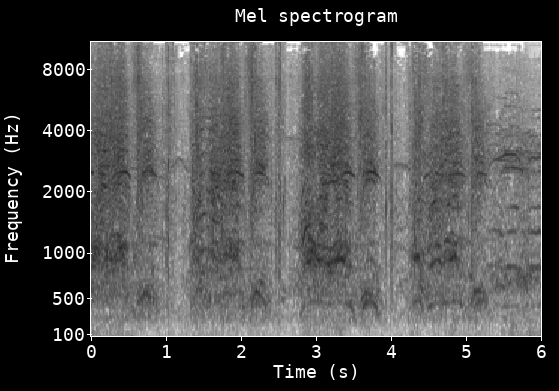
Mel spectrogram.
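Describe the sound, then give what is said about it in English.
Protesters rally in Cairo's streets, supporters and opponents of President Mohamed Morsi alike. The large crowd chants and shouts in loud, rhythmic waves that rise and fall repeatedly. “In Egypt today, both supporters of President Mohamed Morsi and those calling for his ouster rallied in Cairo's streets as a military-imposed deadline to resolve the standoff nears.”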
